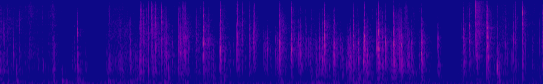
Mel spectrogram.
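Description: An open paper magazine lies flat on a table at its TV-guide pages while hands rub, crinkle and turn the dampened pages. Dense, bright crackling bursts of papery crinkle come in quick clusters, with almost no low end and brief quiet gaps between handlings.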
